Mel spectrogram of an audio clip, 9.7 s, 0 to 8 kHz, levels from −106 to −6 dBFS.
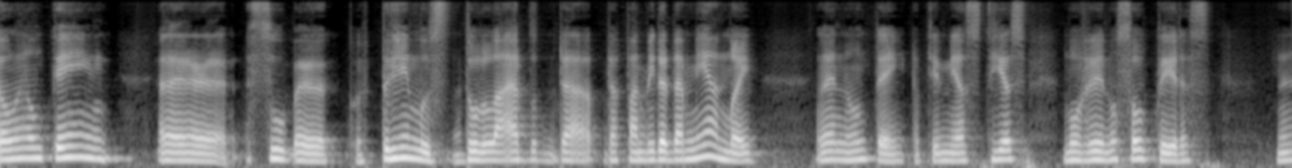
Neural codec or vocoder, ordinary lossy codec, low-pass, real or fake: codec, 16 kHz, 1 kbps, FunCodec, trained on LibriTTS, 50 frames a second; none; none; fake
